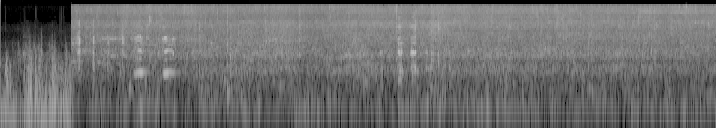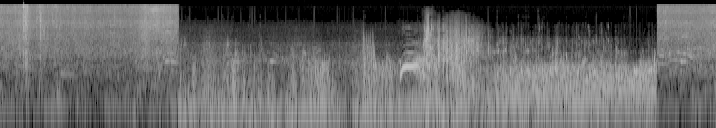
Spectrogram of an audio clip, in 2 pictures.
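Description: Sea ambience: water lapping and washing around the boat, with wind on the microphone that grows into a heavy rumble in the last third. A single short voice call rises out of it near the end.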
